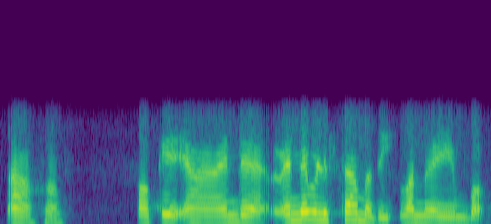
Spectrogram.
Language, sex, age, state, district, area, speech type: Malayalam, female, 18-30, Kerala, Idukki, rural, conversation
